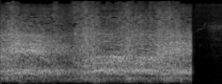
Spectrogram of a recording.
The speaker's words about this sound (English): Let's forget the cheering for a second.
